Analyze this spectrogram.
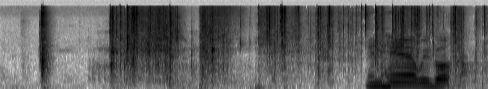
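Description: A plastic bag crinkles and rustles close by.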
